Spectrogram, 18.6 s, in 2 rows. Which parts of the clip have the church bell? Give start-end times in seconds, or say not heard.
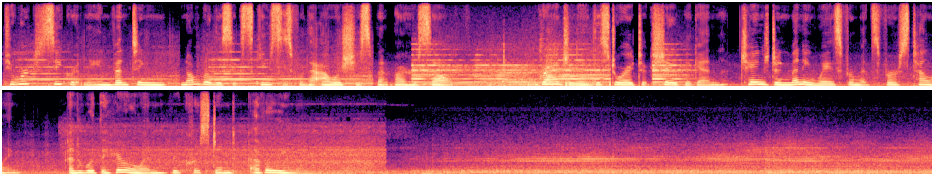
0.0-7.0.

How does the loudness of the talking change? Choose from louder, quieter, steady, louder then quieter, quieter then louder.
steady.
